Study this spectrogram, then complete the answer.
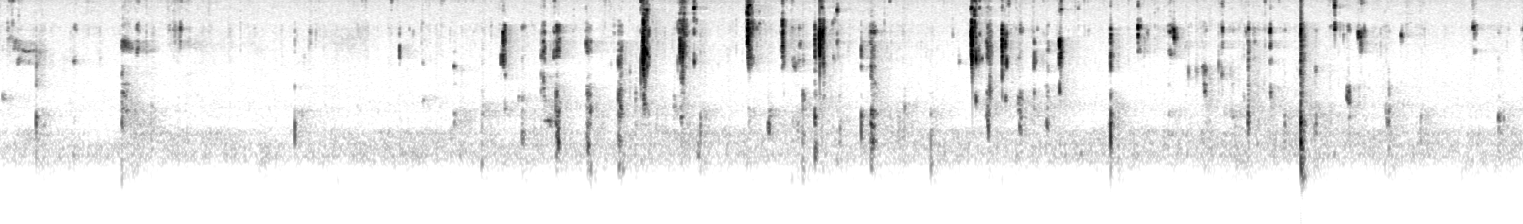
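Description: Someone eats rice, dal, mashed potato and fried aubergine with ghee, chewing close to the microphone with scattered wet clicks and smacks over a steady low hum.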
